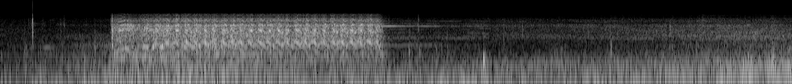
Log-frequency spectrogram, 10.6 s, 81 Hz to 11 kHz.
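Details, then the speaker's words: 1978 Chrysler Cordoba at a flea market, choke held open by hand: steady rapid cranking for about three and a half seconds that never catches or fires, then drops off; cranks but won't start, possible flooding, cause unconfirmed. "car don't want to start car because car's not wanting to start"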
